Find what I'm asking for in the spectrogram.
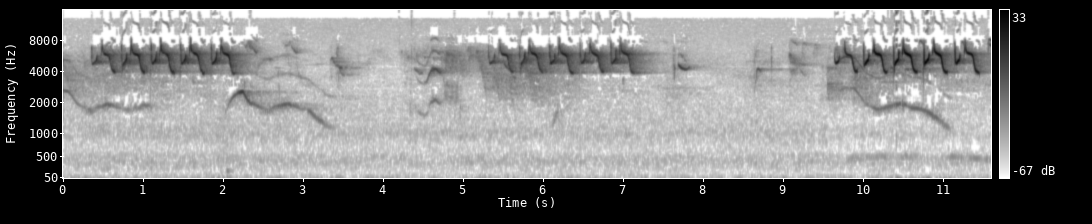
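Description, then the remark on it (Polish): A coal tit sings three bright, high strophes, each a quick run of repeated two-syllable phrases, separated by short pauses, with softer thin whistles in the background and no talking. “Śpiewający ptak zwykle powtarza kilka zwrotek jednego typu, a następnie przestawia się na zwrotki drugiego typu.”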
